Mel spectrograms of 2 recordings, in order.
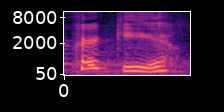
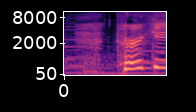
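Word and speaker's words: Circe: Is it media or kirky? Fools. Fools could be it. Any could be either. Kirky, you're killing me. That's how you say C I R C E. Kirky.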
